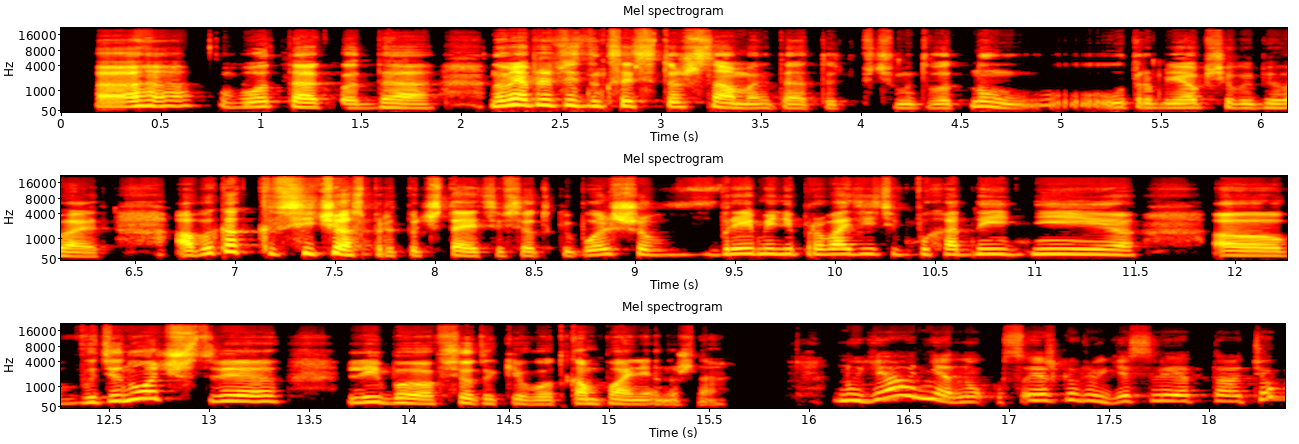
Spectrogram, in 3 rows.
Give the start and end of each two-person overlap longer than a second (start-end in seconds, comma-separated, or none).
none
